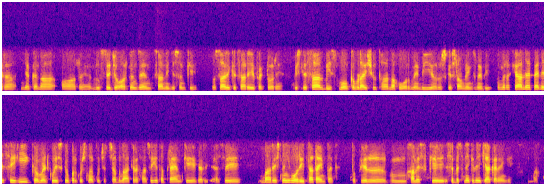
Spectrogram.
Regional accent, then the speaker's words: Chenab Nagar, Punjab, Pakistan; اور میں یہاں چناب نگر سے ہوں.

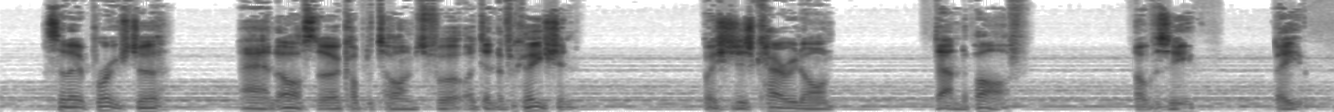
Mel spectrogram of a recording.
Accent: East of England, United Kingdom; I'm from Suffolk in the UK.

